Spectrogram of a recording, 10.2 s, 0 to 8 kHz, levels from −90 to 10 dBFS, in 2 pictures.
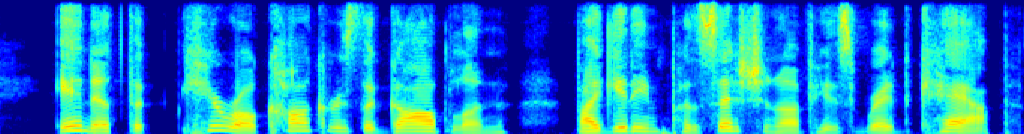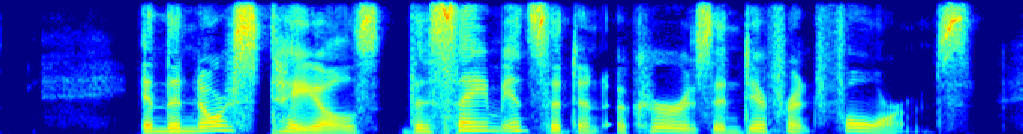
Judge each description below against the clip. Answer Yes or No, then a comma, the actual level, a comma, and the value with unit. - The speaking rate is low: No, average, 145 wpm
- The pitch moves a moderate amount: Yes, average, 4.3 semitones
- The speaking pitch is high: Yes, high, 195 Hz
